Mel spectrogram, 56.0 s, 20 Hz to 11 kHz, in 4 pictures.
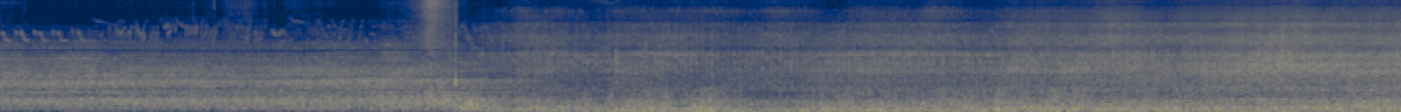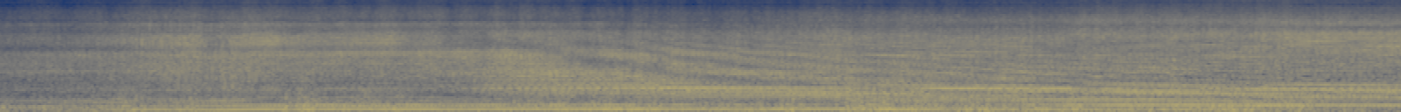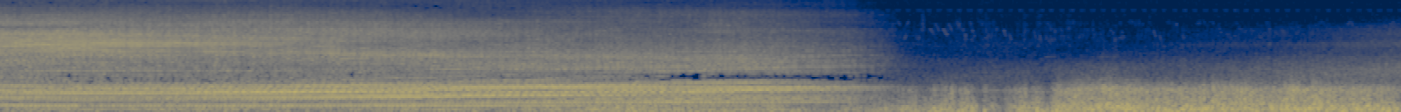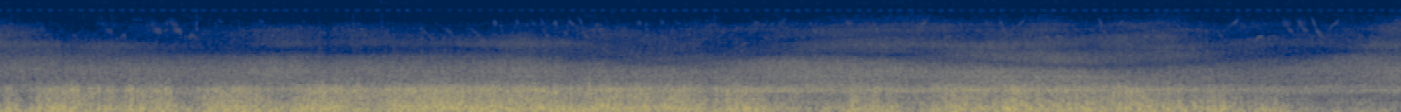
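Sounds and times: paramotor engine flying by: 0:00.0 - 0:56.0.

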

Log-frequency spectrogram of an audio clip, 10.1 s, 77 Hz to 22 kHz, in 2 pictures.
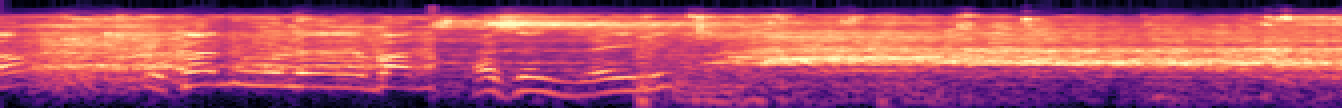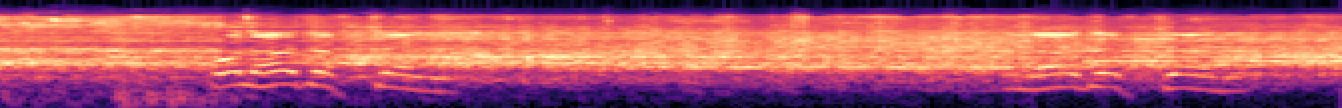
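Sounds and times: echoing voices: 0:00.0 - 0:10.0.

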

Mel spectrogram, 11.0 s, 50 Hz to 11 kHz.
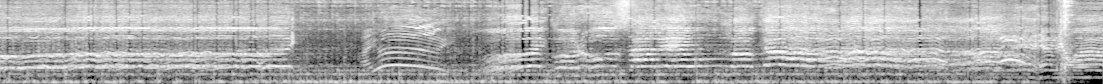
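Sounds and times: voices singing and chanting: 0:00.0 - 0:11.0.

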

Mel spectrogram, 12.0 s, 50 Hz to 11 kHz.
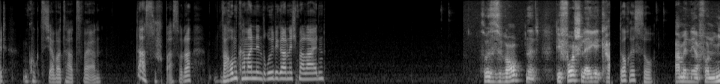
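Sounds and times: computer mouse clicks: 0:06.8 - 0:07.9, 0:10.9 - 0:11.2.

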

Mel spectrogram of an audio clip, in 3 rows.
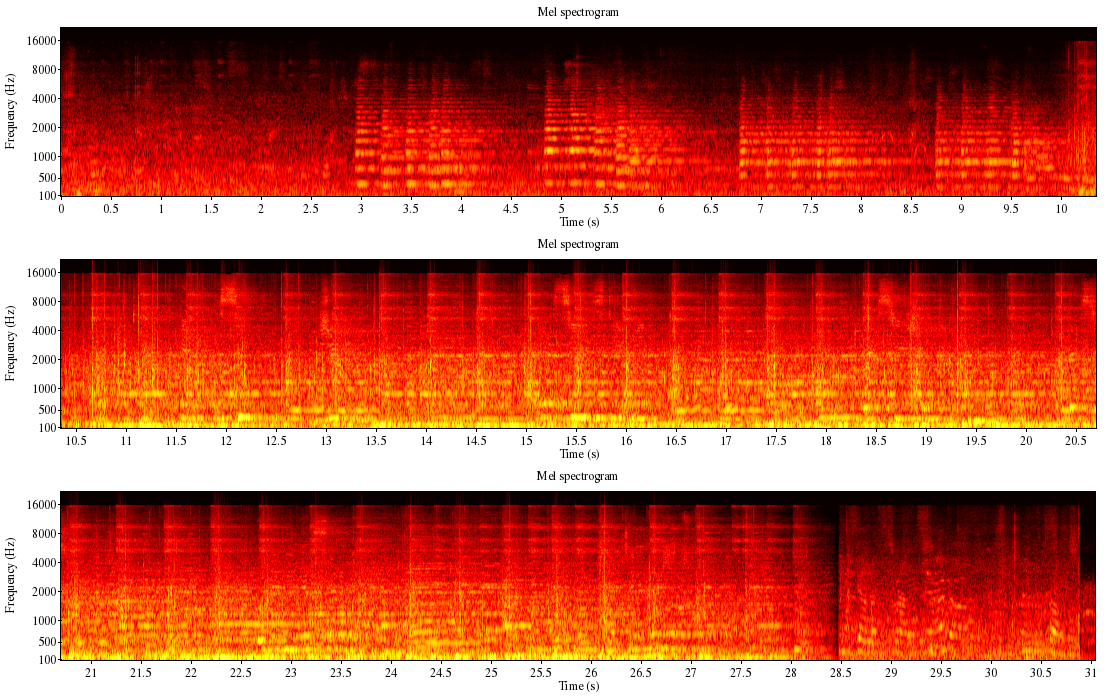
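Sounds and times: orchestra playing: 0:03.0 - 0:28.5
drums and percussion beat: 0:10.1 - 0:28.4.

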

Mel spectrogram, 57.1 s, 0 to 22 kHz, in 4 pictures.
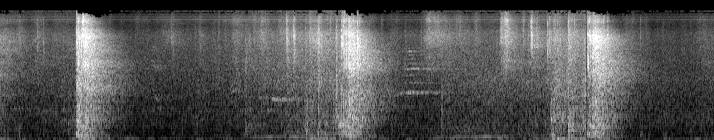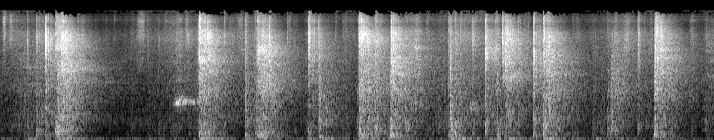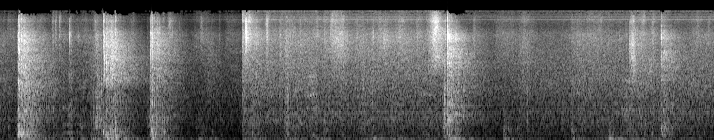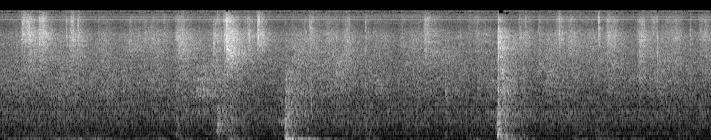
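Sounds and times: bodies thudding on mats: 0:05.7 - 0:07.8, 0:10.6 - 0:12.6, 0:18.2 - 0:32.7, 0:48.4 - 0:49.4.

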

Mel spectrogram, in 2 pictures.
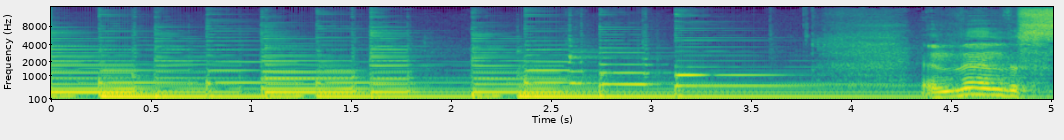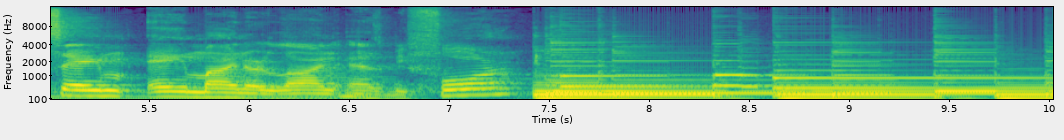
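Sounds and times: fingerstyle acoustic guitar: 0:00.0 - 0:10.0.

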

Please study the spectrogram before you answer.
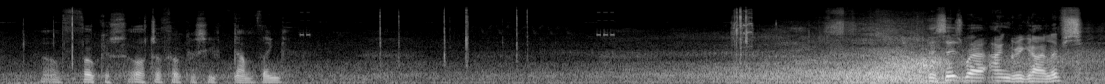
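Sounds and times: rising rush of noise: 0:03.0 - 0:11.0
camera autofocus beep: 0:06.0 - 0:06.2, 0:07.3 - 0:07.6
camera shutter clicks: 0:07.3 - 0:07.6.

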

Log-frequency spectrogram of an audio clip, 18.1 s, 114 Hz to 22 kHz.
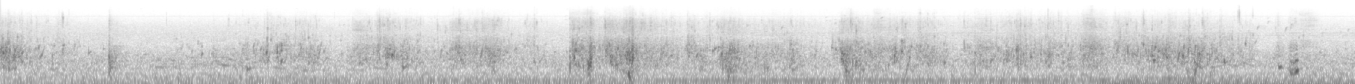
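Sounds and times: swimmer splashing water: 0:00.0 - 0:18.0.

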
